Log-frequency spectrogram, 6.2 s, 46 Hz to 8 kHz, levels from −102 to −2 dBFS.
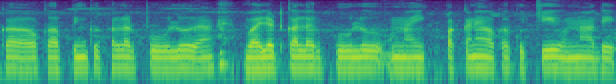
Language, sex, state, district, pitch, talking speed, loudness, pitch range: Telugu, male, Telangana, Hyderabad, 120 Hz, 135 wpm, -19 LUFS, 115-125 Hz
